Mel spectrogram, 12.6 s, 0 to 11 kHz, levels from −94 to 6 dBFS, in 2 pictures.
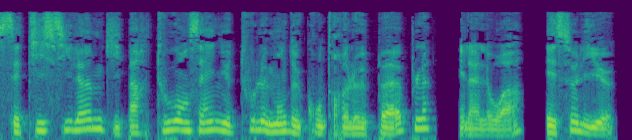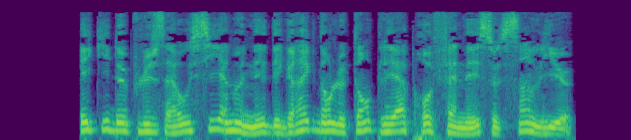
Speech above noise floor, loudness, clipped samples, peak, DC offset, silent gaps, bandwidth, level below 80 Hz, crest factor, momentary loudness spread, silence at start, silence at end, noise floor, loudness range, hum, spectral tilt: over 75 dB; -16 LUFS; under 0.1%; -2 dBFS; under 0.1%; 4.40-4.59 s, 5.26-5.46 s, 6.20-7.12 s; 8.8 kHz; -42 dBFS; 14 dB; 5 LU; 0 s; 0.6 s; under -90 dBFS; 3 LU; none; -5 dB/octave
